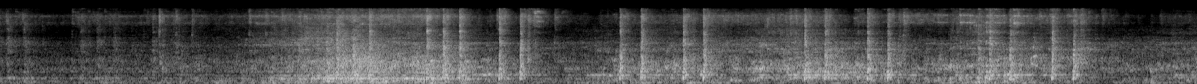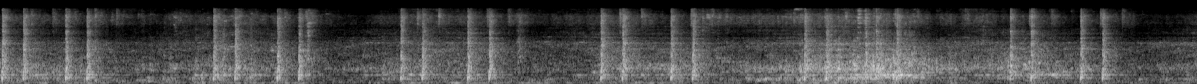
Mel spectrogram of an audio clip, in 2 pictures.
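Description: Train of empty passenger coaches passing close by behind a diesel locomotive: wheels clacking over the rail joints in repeated groups of sharp clicks as each bogie crosses, over a steady rumble. The sound swells loudest about three seconds in and again near the end.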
